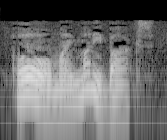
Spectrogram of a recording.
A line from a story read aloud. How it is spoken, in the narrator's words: she exclaimed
